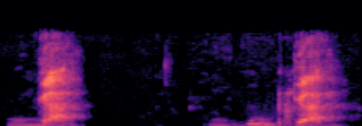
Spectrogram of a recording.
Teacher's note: both the G and the K sound are going to come from the back of your mouth or the back of your throat. What you want to do in order to produce both of these sounds is you don't really use your tongue a lot.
